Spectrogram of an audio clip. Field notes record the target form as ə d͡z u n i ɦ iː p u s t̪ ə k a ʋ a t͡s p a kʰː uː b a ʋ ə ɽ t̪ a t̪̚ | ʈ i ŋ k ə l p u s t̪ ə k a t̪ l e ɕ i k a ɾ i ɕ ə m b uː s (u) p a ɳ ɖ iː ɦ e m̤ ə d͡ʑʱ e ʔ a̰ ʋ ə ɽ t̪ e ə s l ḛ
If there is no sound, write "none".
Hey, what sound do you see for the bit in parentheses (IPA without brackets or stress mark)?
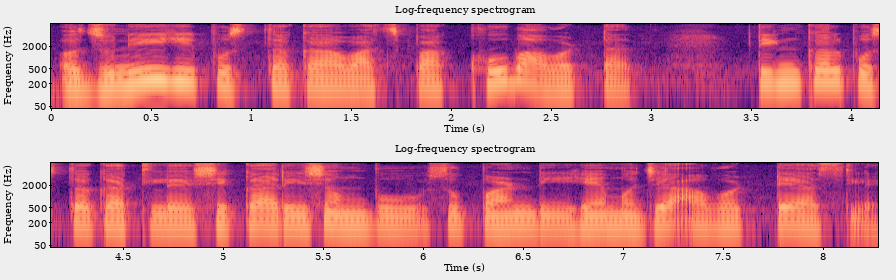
u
